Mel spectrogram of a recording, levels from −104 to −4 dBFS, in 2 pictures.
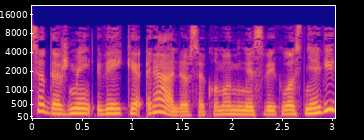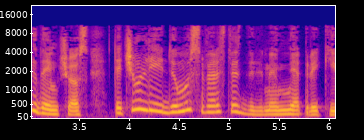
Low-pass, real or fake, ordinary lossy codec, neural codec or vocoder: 10.8 kHz; fake; MP3, 48 kbps; codec, 24 kHz, 1 kbps, SNAC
